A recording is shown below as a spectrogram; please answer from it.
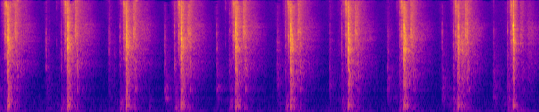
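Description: Pneumatic nail gun firing nails into the wood of a drawer box: ten sharp shots in a steady run, about two and a half a second.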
